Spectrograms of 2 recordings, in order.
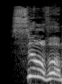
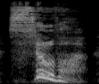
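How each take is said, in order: First: Much higher, loud theatrical "Silver"; booming fake British. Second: Fake British. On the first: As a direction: proclaim "Silver" like a stage Brit. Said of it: "The British accent returned, and the volume went up considerably". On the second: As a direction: land "silver!" with a knowing flourish. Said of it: "The British accent returned".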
